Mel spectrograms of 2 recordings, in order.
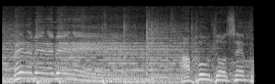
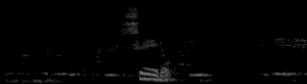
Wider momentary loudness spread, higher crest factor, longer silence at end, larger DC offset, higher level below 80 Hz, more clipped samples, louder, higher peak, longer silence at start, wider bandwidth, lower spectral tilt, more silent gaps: second, 3 LU vs 20 LU; second, 12 dB vs 20 dB; first, 0.2 s vs 0 s; first, 0.3% vs under 0.1%; first, -28 dBFS vs under -90 dBFS; neither; first, -12 LUFS vs -49 LUFS; first, 0 dBFS vs -32 dBFS; about the same, 0 s vs 0.05 s; about the same, 16.5 kHz vs 16.5 kHz; first, -6 dB/octave vs -3 dB/octave; neither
